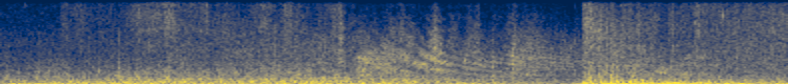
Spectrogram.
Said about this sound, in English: Preparing for airstrike. Target acquired. Missile fired.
